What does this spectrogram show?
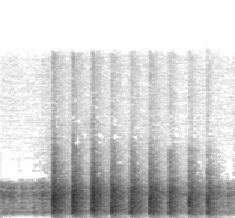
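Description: About nine quick, evenly spaced knocks on the door to a train's mail car, loud, rapping in a steady rhythm over a constant low rumble with no voices.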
